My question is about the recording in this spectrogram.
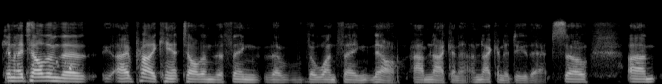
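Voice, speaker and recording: A man hosting and presenting informally to a small group, often halting as he searches for his words. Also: mid-range voice, a bit bright, dry recording, dull audio. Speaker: session host and presenter.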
